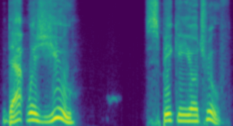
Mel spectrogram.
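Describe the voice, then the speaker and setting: A man's voice: fairly high pitch, takes it slowly, darkish tone, no echo, clean studio sound. Blunt, insistent male stream host. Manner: blunt, insistent, repeats himself. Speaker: livestream host. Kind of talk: live stream commentary and argument.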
